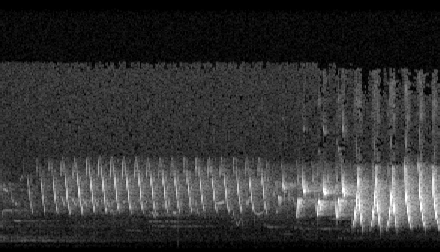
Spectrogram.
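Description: A northern waterthrush sings clear: a long, rapid run of bright, sliding notes that builds into a louder, emphatic burst of down-slurred phrases at the end, with no voices.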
